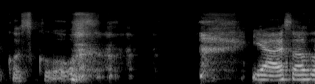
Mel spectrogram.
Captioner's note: chuckling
